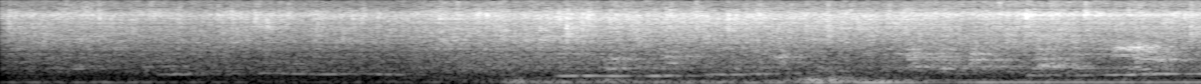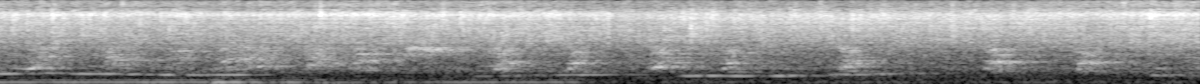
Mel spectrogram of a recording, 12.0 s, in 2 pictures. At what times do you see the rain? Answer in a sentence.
You can hear the rain from 0.0 to 11.9 s.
